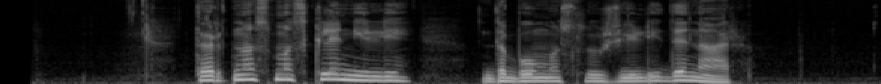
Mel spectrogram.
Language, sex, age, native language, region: Slovenian, female, 50-59, Slovenian, Central Slovenia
